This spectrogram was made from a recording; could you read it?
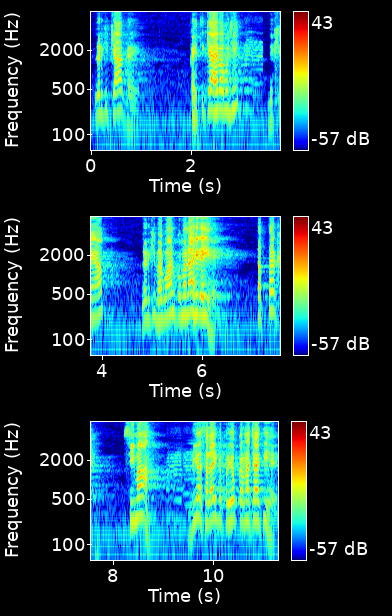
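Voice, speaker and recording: High bright Bhojpuri storyteller man. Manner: declamatory, addresses audience as babuji. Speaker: Birha singer-storyteller. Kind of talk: dramatic Birha folk storytelling. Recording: echoey stage recording with music. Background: music.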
